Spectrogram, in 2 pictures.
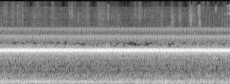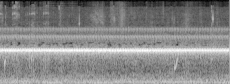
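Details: Frogs calling at night, a steady unbroken high trill holding one pitch with a faint overtone above, dense and continuous throughout, with a low rumbling hum underneath.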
